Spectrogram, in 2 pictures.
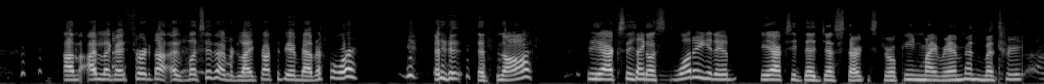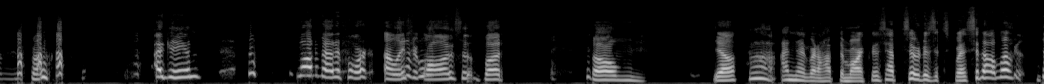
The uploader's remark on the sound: we taking our recording on and off the road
